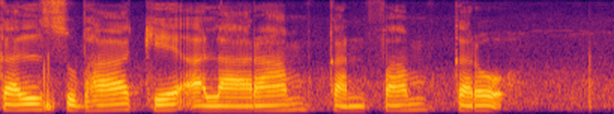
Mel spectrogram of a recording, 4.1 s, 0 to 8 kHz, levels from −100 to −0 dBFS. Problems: constant background noise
